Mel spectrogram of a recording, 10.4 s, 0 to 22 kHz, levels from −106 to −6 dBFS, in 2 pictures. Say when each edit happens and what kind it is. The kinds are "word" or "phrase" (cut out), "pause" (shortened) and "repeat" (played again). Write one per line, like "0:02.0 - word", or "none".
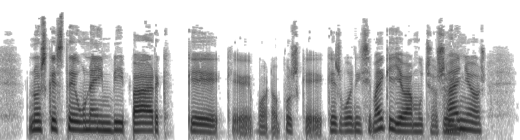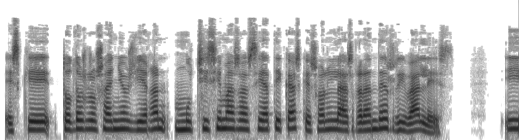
none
